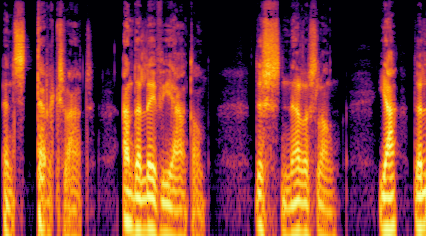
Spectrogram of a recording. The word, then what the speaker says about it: Leviathan: Want al kunnen wij mensen de Leviathan niet overwinnen, Jesaja profeteert de ondergang van het beest. Op die dag zal de Heere vergelding doen. Ik lees dit vers nog eens, want de klemtoon lag verkeerd.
